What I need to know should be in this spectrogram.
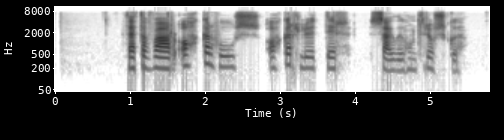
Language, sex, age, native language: Icelandic, female, 40-49, Icelandic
